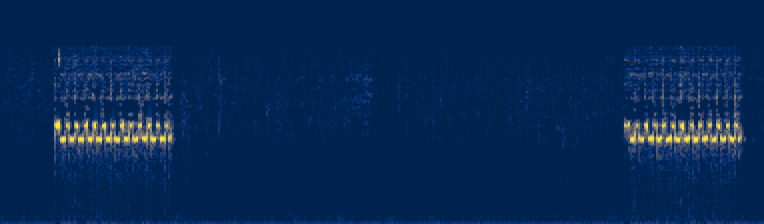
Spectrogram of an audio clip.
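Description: A telephone rings for a phone-in question-and-answer session: two loud electronic trilling rings, each about a second long, separated by several seconds of quiet, with no talk.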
